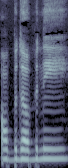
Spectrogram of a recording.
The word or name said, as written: obdobný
